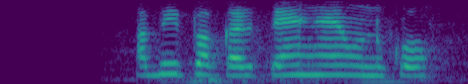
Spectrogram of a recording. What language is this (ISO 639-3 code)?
hin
